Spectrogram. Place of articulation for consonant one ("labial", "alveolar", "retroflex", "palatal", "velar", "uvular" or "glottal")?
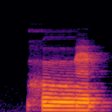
glottal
